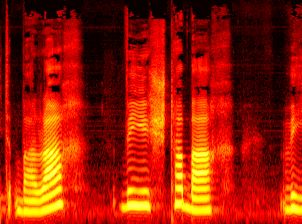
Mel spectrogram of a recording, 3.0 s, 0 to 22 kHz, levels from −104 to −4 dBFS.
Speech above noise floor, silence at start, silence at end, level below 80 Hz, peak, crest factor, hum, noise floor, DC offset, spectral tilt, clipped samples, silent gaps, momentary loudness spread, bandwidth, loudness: 31 dB; 0.05 s; 0 s; -70 dBFS; -6 dBFS; 20 dB; none; -55 dBFS; under 0.1%; -5.5 dB/octave; under 0.1%; none; 14 LU; 18 kHz; -24 LUFS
